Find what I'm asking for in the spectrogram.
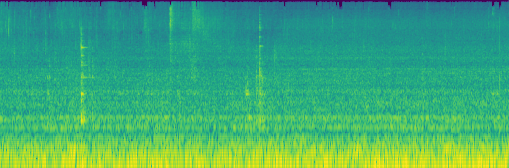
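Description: Chilli chicken masala stir-frying in a pan with Kashmiri chili powder, a loud, constant crackling sizzle with a few soft clinks of stirring.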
